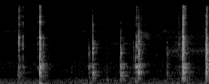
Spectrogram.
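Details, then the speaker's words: Triumph Stag with gearbox and clutch removed, clutch release actuator arm worked by hand: sharp irregular clicks, about six in two seconds, where it clicks over something. Owner expected smooth movement and is unsure whether a ridge is intentional; cause unconfirmed. "So I'm just playing with the, so we've got the actuator for the cylinder over on the left, and there is a very definite something in the way here, okay, where it clicks over."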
